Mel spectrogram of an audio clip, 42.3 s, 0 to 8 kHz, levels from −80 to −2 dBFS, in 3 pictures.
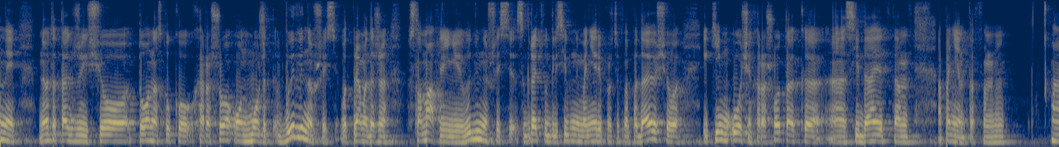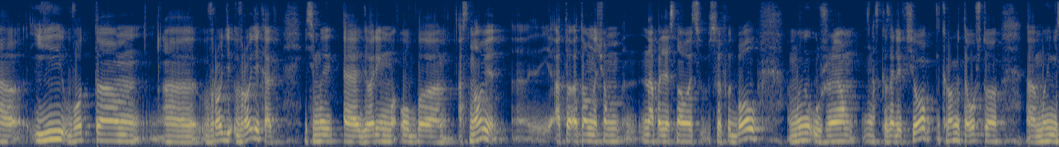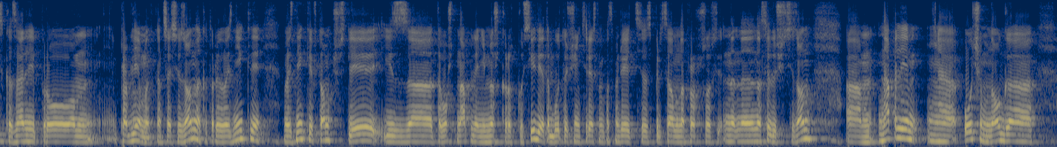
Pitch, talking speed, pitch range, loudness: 125 Hz, 135 wpm, 120-135 Hz, -28 LUFS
